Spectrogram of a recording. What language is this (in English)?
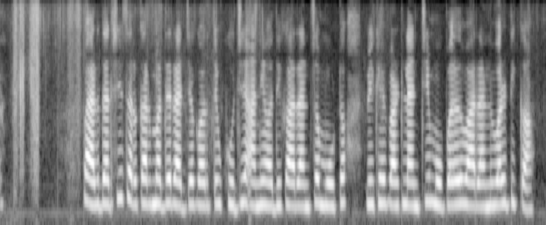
Marathi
